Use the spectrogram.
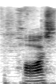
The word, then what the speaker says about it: Porsche: Porsche Story นะ ฮะ จริง ๆ แล้ว เนี่ย เขา น่า จะ อ่าน ออก เสียง กัน ว่า Pause นะ ครับ แต่ ว่า เรา ก็ ติด เรียก Porsche แล้ว ก็ อ่าน ว่า Porsche แล้ว กัน นะ ฮะ ก็ เป็น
